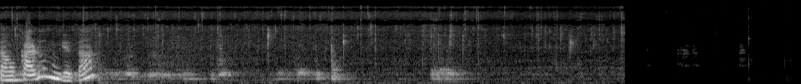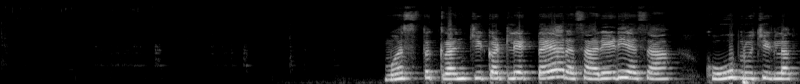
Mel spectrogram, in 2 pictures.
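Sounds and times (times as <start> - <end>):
cutlets sizzling in hot oil: 0.0 - 11.2
metal spoon scraping pan: 0.1 - 5.0, 6.2 - 11.6.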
